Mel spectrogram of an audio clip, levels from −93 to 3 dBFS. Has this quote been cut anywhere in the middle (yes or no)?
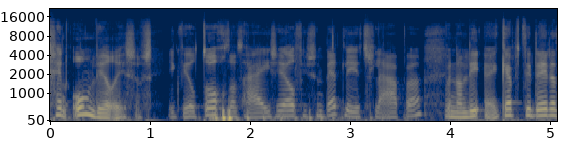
yes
